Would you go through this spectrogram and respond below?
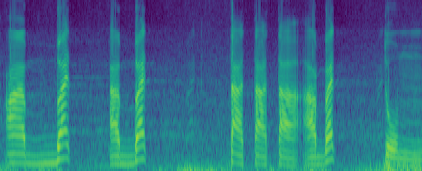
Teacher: idgham mutajanisain iaitu dal dengan ta dia berkongsi makhraj. Da ta da dan ta tu berkongsi makhraj cuma sifat yang berbeza. · dal tu tak akan dibaca tetapi dia akan terus masuk huruf ta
